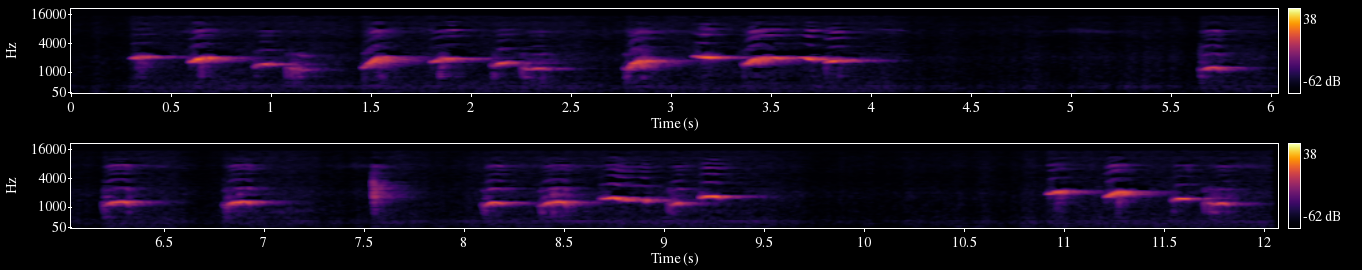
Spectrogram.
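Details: A male cockatiel whistles Queen's "Another One Bites the Dust" in clear descending phrases, making drum sounds with his voice as clicks.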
